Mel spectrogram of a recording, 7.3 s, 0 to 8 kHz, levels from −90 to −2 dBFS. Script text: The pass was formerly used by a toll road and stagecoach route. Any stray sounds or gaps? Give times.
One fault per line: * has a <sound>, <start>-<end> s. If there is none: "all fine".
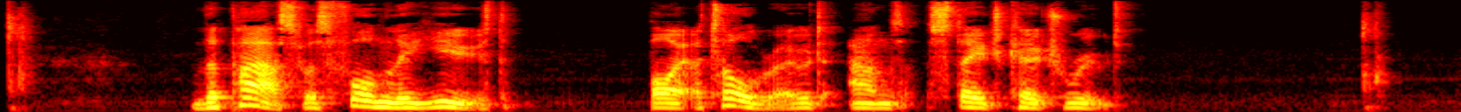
all fine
